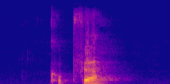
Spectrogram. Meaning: copper (chemical element, Cu, atomical number 29)
- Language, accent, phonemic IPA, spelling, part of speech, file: German, Austria, /ˈkʊp͡fɐ/, Kupfer, noun, De-at-Kupfer.ogg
